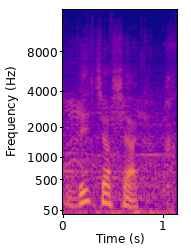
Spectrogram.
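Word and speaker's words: Wieczerzak: How did you pronounce that name, the German name? Vyshchak.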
